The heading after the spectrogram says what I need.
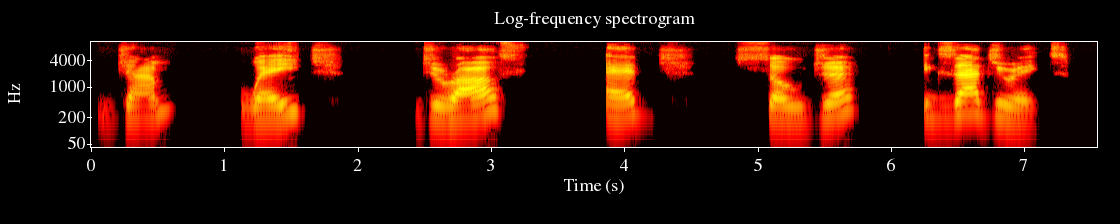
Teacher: this sound J is also voiced, meaning there's a vibration on your throat.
